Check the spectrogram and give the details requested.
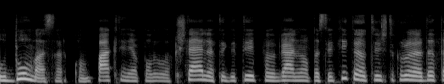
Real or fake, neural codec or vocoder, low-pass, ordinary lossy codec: fake; codec, 32 kHz, 1.9 kbps, SNAC; 10.8 kHz; AAC, 48 kbps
